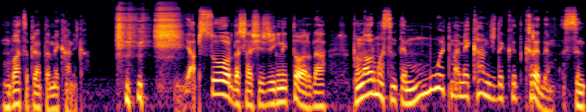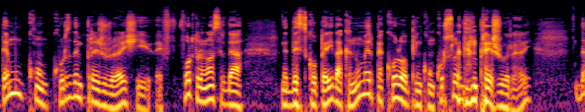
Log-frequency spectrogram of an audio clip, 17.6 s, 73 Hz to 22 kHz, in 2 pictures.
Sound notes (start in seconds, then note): 1.7 laughter; 3.5 snoring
